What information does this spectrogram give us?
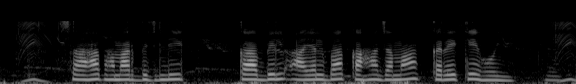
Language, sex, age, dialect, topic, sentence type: Bhojpuri, female, 25-30, Western, banking, question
